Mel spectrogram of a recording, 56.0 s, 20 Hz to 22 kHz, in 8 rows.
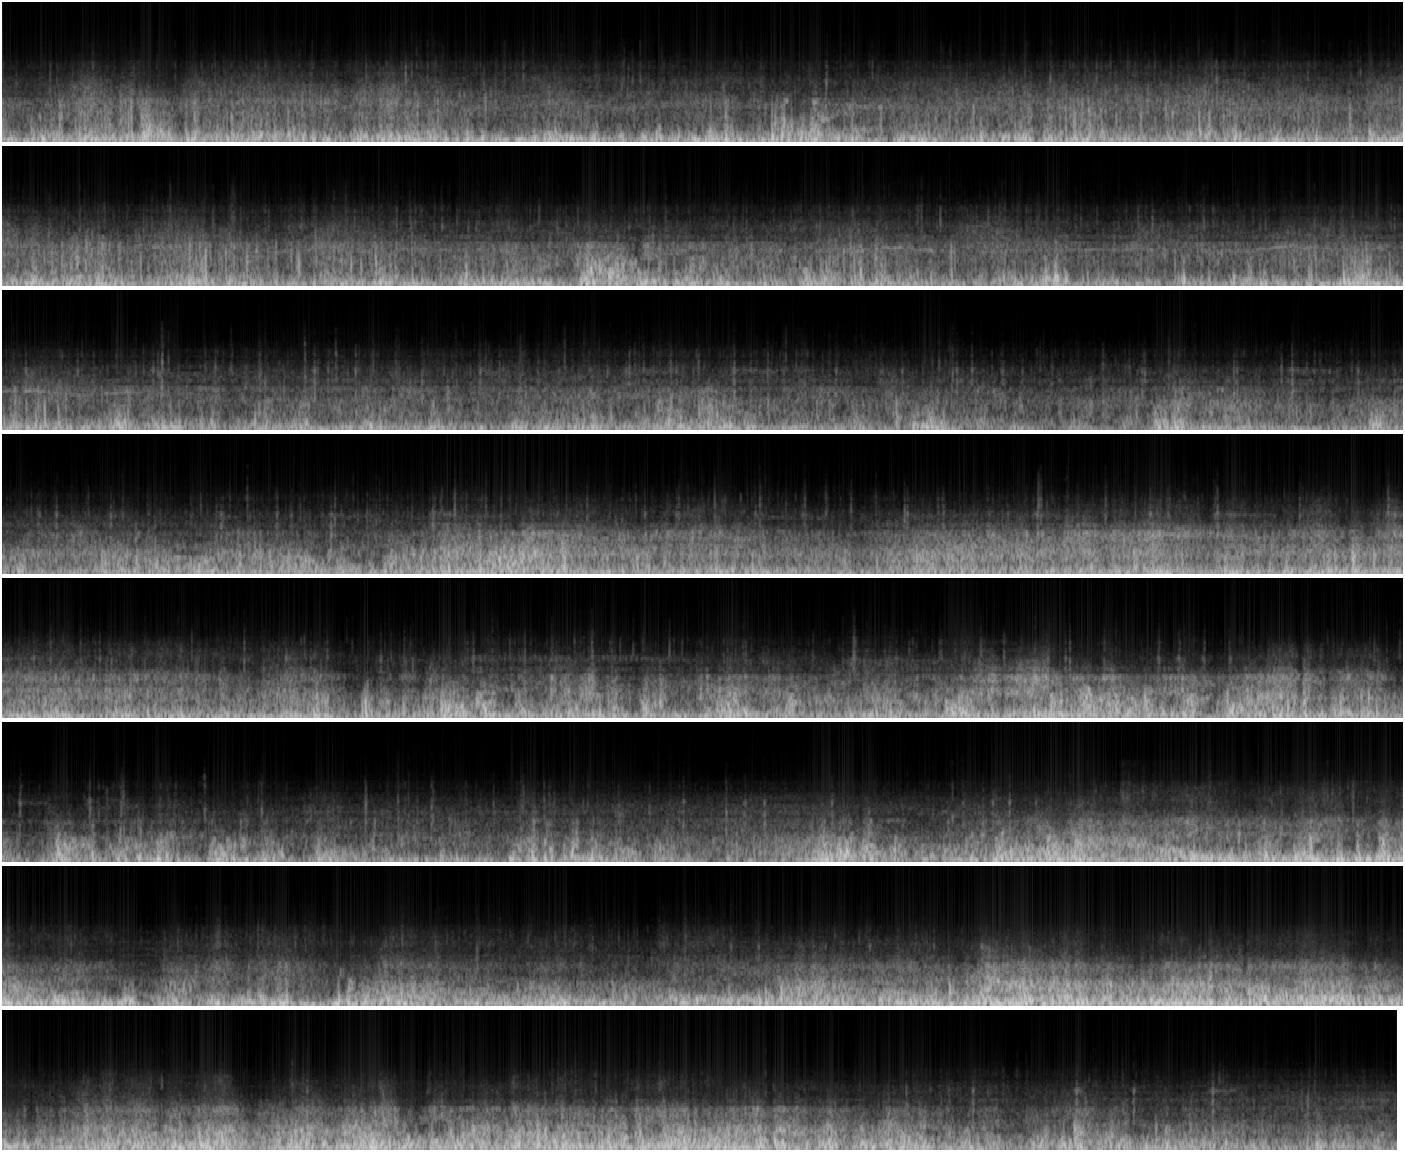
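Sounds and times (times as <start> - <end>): wind buffeting microphone: 0.0 - 56.0.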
